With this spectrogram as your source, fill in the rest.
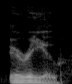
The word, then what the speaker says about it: Uriu: Okay, the pronunciation guide I looked up does indeed say Uriu. Okay. Ryu?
